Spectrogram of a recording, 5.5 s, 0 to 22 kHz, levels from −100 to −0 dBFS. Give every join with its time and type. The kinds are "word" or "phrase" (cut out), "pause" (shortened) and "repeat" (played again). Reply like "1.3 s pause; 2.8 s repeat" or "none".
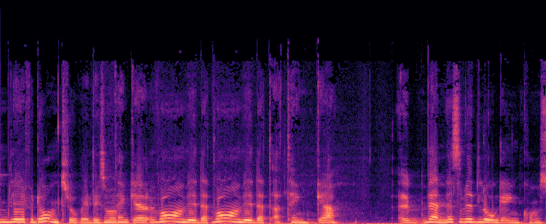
1.1 s word; 1.5 s phrase; 2.1 s repeat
